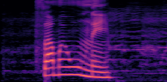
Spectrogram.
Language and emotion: Russian, neutral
